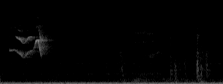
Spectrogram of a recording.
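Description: A pet cockatiel gives a short, high, sweeping chirp just after the start and a fainter call about a second and a half in. A single keyboard click comes near the end.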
